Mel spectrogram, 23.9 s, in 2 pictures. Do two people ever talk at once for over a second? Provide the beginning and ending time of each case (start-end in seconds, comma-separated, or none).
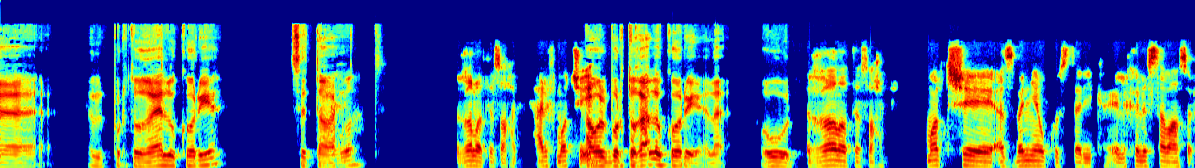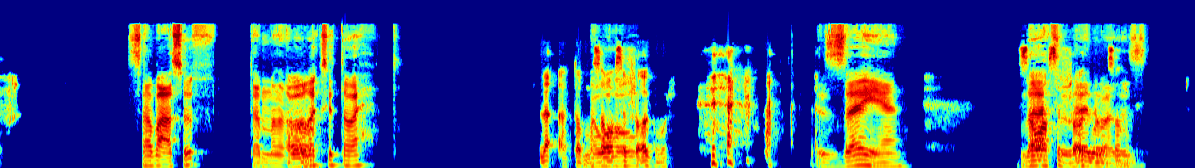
22.1-23.4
